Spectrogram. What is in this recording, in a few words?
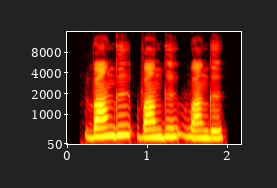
Tamil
